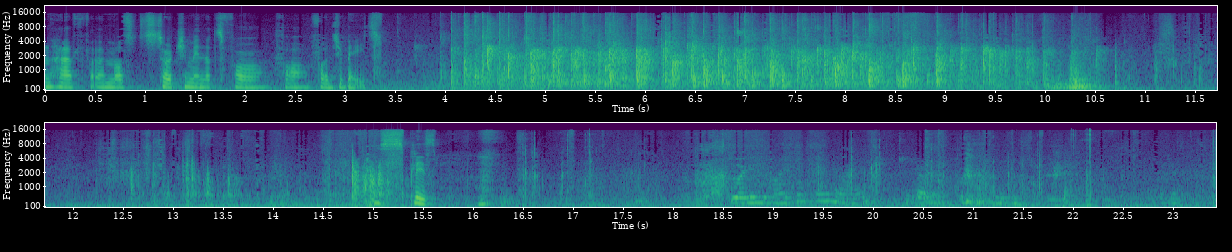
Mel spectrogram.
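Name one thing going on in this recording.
A young woman speaks calmly, heard through a microphone in a room.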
